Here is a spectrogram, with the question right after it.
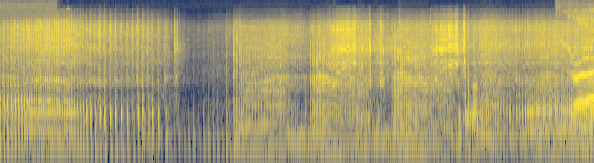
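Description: A dirt bike engine on a hard enduro trail, revving and sputtering in uneven bursts with a brief dip to near idle, then climbing again while the bike is walked along. Voices are faintly mixed in.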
